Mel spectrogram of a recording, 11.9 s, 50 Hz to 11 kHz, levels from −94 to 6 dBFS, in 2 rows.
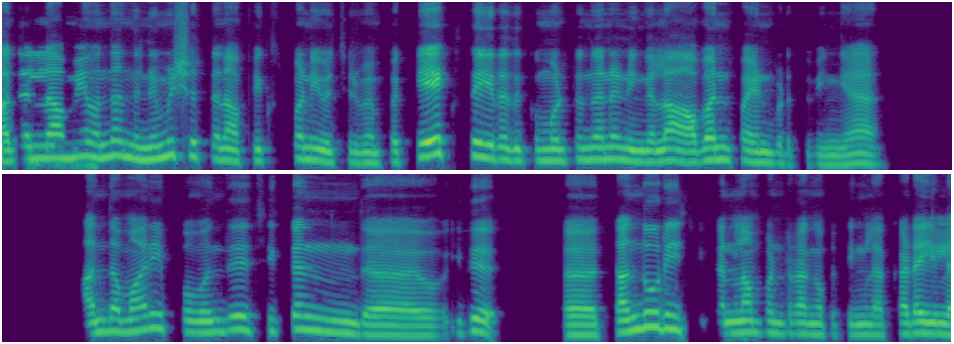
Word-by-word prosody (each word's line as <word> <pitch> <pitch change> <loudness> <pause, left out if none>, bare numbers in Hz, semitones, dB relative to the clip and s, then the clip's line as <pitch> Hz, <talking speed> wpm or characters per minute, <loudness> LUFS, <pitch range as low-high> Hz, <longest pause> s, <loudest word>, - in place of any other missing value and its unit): அத 170 +1 +2
எல்லாமே 215 +2 +2
வந்து 235 +3 +1
அந்த 220 -4 +1
நிமிஷத்த 240 -2 -1
நான் 175 -1 -1
ஃபிக்ஸ் 175 -1 -7
பண்ணி 200 -2 +1
வச்சுருவேன். 155 -2 -3
இப்போ 165 - -5
கேக் 260 +3 +9
செய்றதுக்கு 195 -7 +2
மட்டும் 190 +2 -2
தானே 195 +1 +1
நீங்கலாம் 170 0 +3
அவன் 190 +4 +2
பயன்படுத்துவீங்க! 130 -5 -4 1.2
அந்த 195 +3 0
மாரி 220 +4 0
இப்போ 190 -7 -7
வந்து, 190 +5 -1 0.2
சிக்கன் 215 +3 -2 0.2
இந்த 160 -2 -1 0.6
இது, 200 +2 +1 0.6
அ - - +4 0.3
தந்தூரி 240 +5 +4
சிக்கன்லாம் 185 - -1
பண்றாங்க 165 -2 -2
பாத்தீங்களா 155 0 -4
கடையில. 165 -1 +3
185 Hz, 150 wpm, -23 LUFS, 165-215 Hz, 1.2 s, கேக்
